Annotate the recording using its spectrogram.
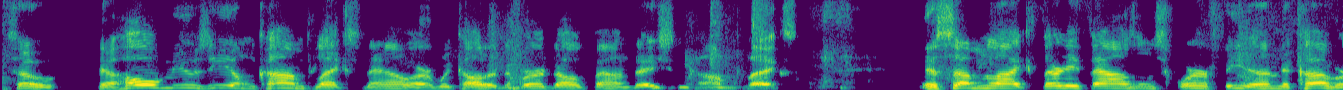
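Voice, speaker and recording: With a Southern US accent, a man talks fairly slowly at a high pitch with ordinary pitch variation, the sound dry and close with no echo. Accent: Southern American. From Southern United States. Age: 80s+. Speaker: war veteran. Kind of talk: interview answer. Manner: hesitant, filler-heavy.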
